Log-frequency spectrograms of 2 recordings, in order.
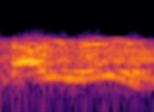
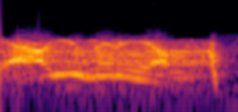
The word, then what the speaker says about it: aluminium: Well, that's how they say it in the UK. Aluminium. They even spell it that way, too. That's because that's what it really supposed to be. Yeah, cuz you know us lazy Americans, we like to uh you know, drop syllables and stuff.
